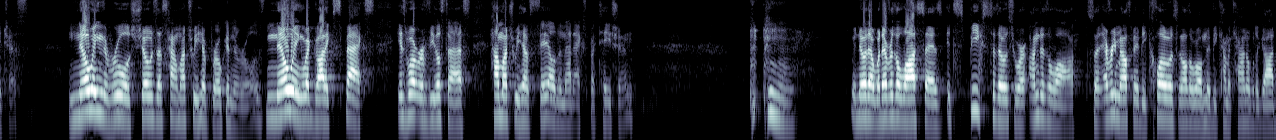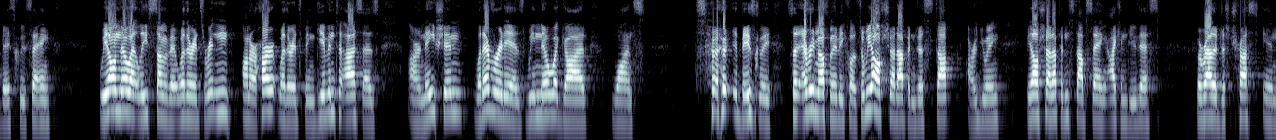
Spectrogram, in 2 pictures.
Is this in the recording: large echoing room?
yes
